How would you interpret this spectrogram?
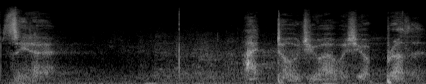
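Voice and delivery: hushed whisper in the dark. Acted. Brothers whisper in bed after lights out. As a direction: whisper so dad can't hear.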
